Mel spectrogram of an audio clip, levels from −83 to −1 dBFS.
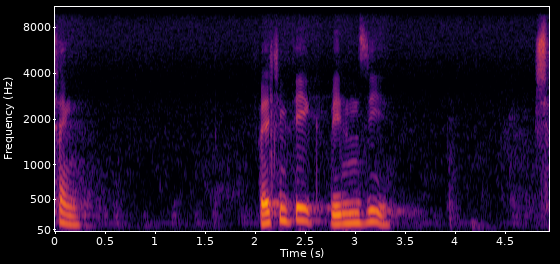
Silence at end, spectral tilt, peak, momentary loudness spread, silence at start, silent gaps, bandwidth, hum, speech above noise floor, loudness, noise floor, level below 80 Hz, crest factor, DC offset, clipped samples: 0 s; -5 dB/octave; -12 dBFS; 10 LU; 0 s; none; 10.5 kHz; none; 31 dB; -30 LUFS; -60 dBFS; -70 dBFS; 20 dB; under 0.1%; under 0.1%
